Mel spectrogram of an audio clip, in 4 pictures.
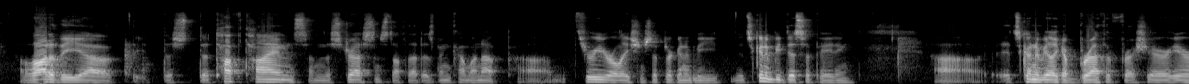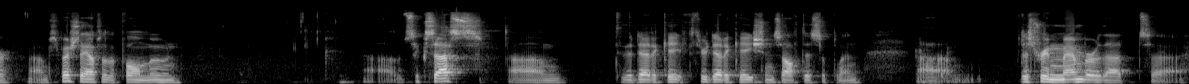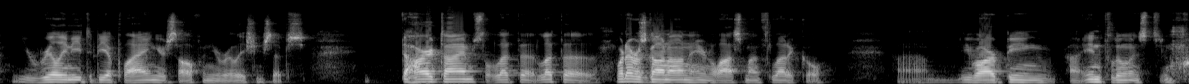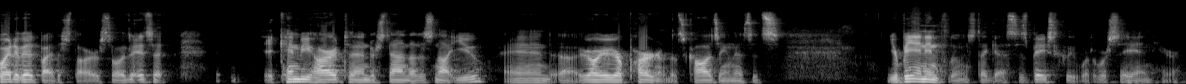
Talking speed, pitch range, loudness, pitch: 175 wpm, 95-110 Hz, -20 LUFS, 105 Hz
